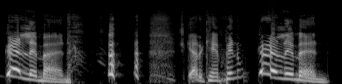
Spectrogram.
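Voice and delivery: a light mock Scottish accent on Girly men; half-hearted Scottish accent. Shown as a demonstration. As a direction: toss off Girly men in a hint of Scottish brogue. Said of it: "can I do that in Scottish accent".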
